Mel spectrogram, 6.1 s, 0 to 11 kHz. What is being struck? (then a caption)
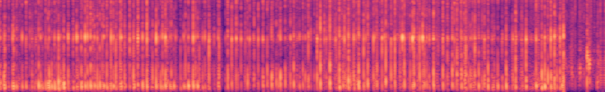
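Cardboard tube. A cardboard tube is tapped quickly and continuously, heard sped up to double speed. The result is a dense stream of sharp, dry taps with no ring, bright in tone, with a steady high tone near 2.7 kHz, ending abruptly near the end.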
